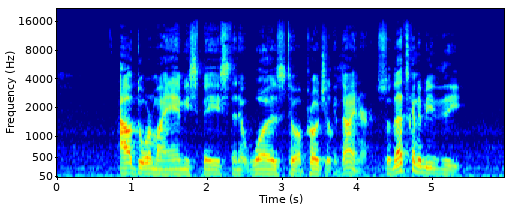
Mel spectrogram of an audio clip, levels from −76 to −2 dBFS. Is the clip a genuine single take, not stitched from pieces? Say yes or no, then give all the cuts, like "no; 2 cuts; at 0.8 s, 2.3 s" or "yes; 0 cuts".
no; 1 cut; at 3.7 s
